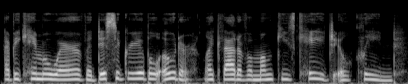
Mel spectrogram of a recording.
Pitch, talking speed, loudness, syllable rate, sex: 230 Hz, 220 wpm, -16 LUFS, 6.6 syllables/s, female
